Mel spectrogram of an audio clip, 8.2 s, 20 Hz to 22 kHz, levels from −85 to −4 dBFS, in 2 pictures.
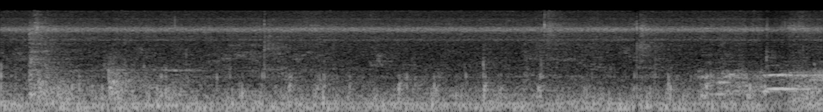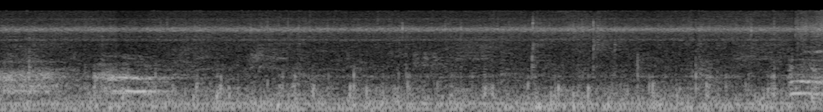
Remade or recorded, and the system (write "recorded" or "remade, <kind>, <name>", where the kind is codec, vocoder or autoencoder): remade, vocoder, BigVGAN v2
